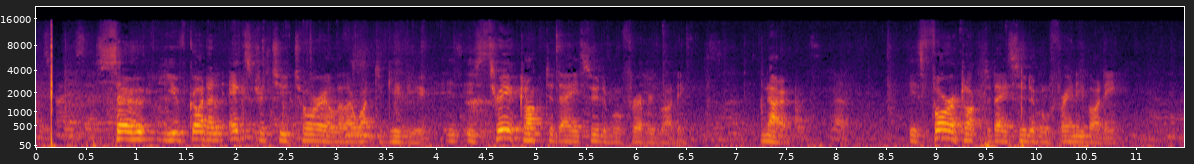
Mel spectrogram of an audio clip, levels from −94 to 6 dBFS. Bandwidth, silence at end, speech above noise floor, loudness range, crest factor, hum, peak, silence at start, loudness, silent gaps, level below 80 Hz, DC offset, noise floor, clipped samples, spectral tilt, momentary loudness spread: 15.5 kHz; 0 s; 21 dB; 7 LU; 26 dB; none; 0 dBFS; 0 s; -25 LUFS; none; -46 dBFS; under 0.1%; -45 dBFS; under 0.1%; -5.5 dB/octave; 20 LU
